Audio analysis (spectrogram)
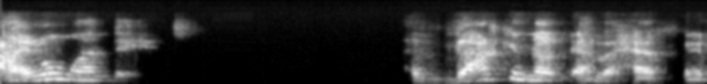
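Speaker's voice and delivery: confrontational, aggressive, hard tone. Speaker demonstrating how an aggressive person sounds, aggressive tone. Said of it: "that kind of a tone uh, will depict that a person is aggressive".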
